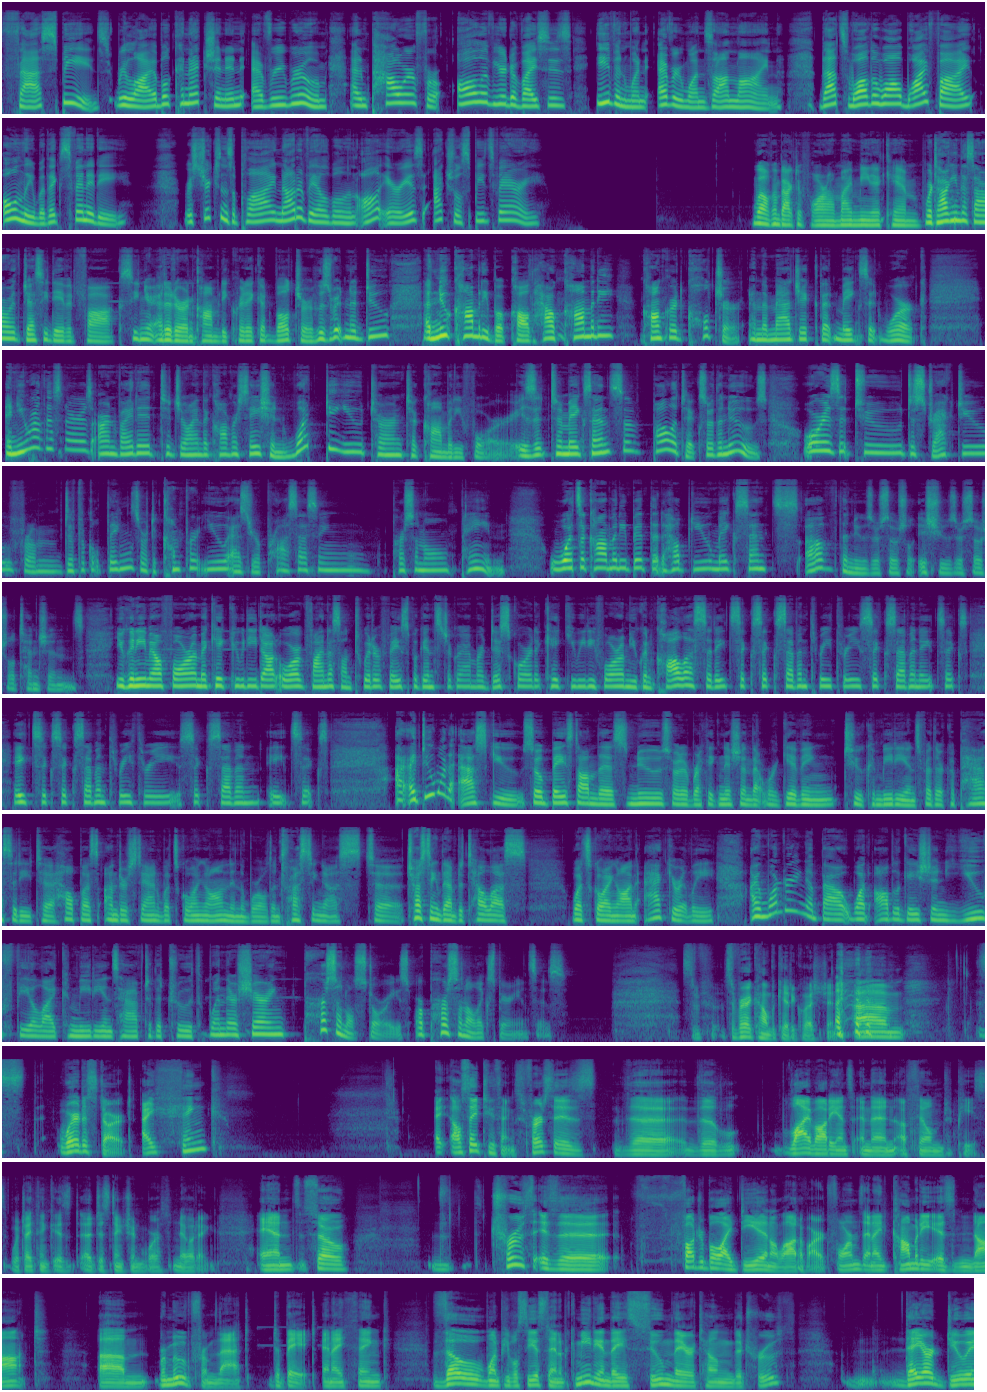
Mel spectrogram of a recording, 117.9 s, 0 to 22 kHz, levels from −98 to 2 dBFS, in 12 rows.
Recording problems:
abrupt cut into speech; at the end

